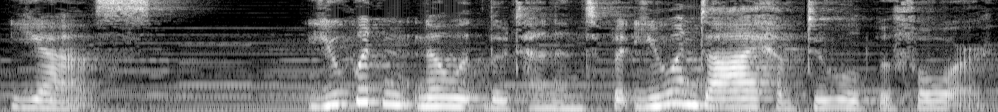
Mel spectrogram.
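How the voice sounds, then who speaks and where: A woman acting in an audio drama as a controlled, condescending security captain with a formal, measured manner and polite menace. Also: mid-range voice, animated, faint music behind. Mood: smug, controlled.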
